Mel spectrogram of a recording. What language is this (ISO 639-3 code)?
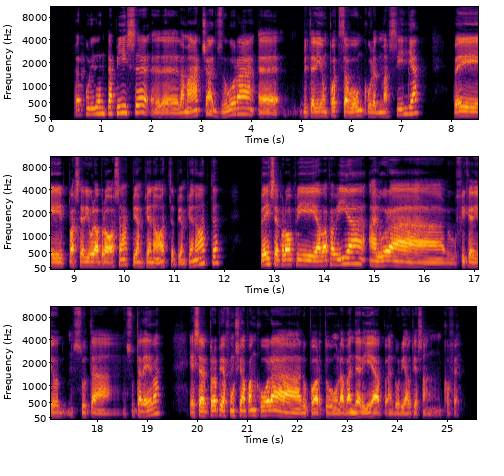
pms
